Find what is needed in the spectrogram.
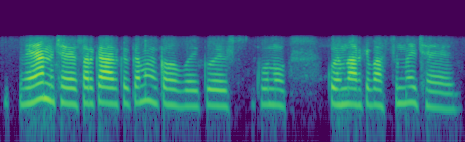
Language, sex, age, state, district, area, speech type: Maithili, female, 45-60, Bihar, Saharsa, rural, conversation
